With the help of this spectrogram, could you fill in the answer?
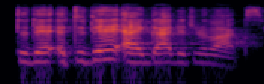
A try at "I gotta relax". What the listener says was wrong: I got to relax. So instead of got with that T sound, we say duh, like a D. I've got to. D like dog. Like I gotta relax.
